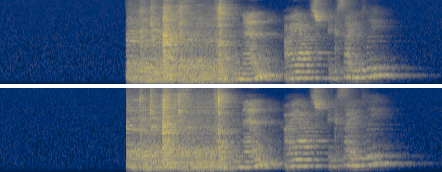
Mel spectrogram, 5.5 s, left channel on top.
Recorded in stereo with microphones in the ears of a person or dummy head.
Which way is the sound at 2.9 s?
20° right (ahead or behind).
